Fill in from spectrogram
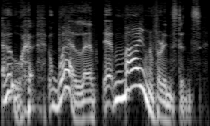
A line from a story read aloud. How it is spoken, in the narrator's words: said Mavis with a feeble laugh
